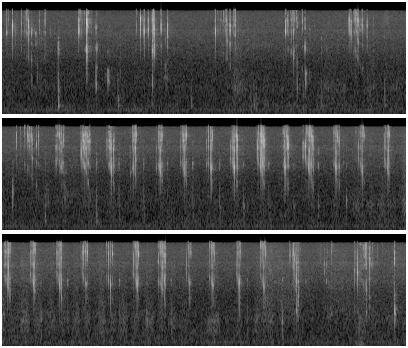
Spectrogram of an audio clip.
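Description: Close-miked ASMR mouth sounds: crisp, wet clicks, scattered at first, then a quick run of about four a second from about four seconds in until near the end.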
